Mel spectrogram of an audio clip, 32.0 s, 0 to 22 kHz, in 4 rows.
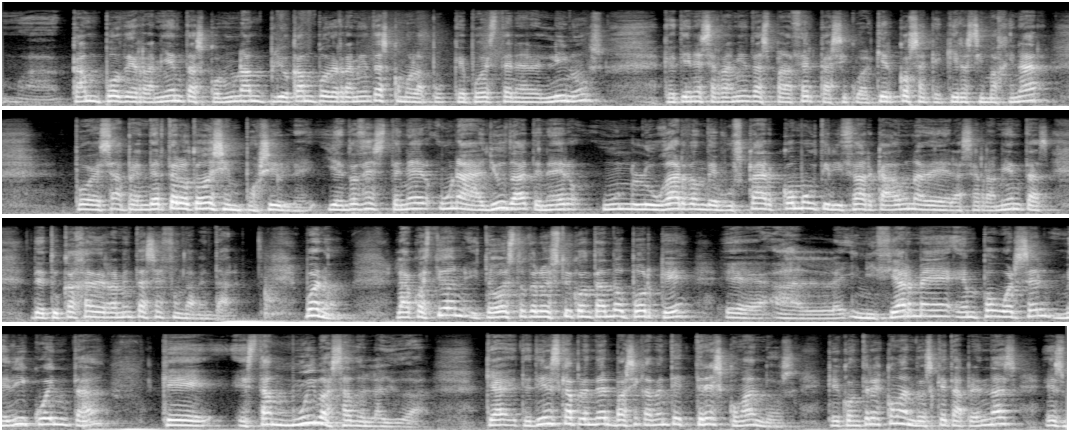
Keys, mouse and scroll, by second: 31.1-31.9 scroll down 1.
